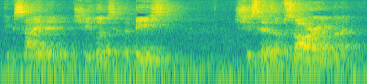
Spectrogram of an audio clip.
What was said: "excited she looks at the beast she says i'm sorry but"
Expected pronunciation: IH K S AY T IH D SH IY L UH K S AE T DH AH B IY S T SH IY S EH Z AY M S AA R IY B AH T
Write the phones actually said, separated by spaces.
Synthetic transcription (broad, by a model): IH K S AY T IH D SH IY L UH K S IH T DH AH B IY S T SH IY S EH Z AY M S AA R IY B AH T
